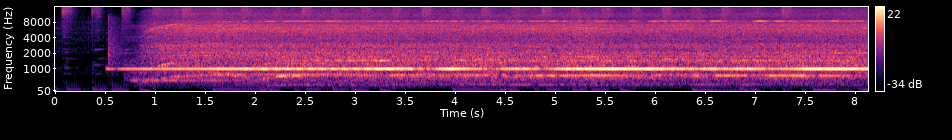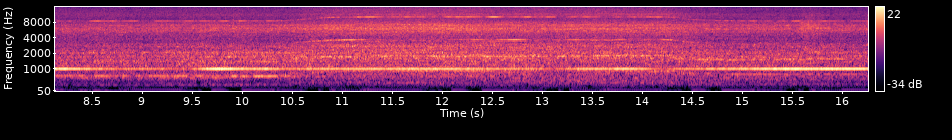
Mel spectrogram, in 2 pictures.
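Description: A Eufy Mach V1 Ultra floor cleaner runs steadily over sand, giving a loud, continuous motor whine with a high tonal pitch and slight shifts in power throughout.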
